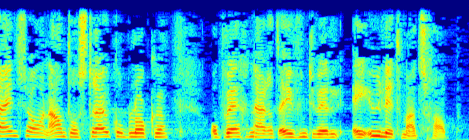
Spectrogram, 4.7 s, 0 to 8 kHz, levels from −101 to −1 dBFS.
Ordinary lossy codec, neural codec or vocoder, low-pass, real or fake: none; none; 7.2 kHz; real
